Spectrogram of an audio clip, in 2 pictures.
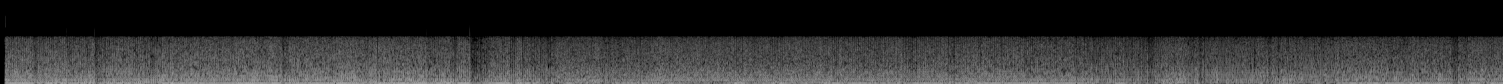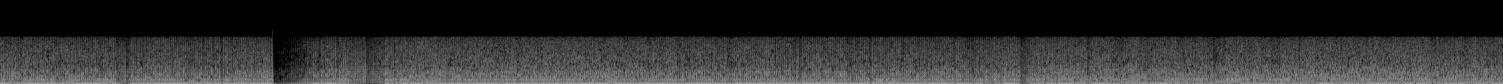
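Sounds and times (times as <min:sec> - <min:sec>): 
noise: 0:00.0 - 0:30.0.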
